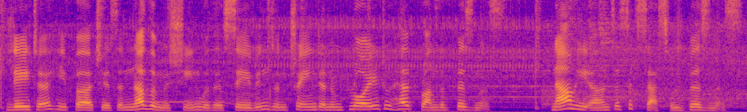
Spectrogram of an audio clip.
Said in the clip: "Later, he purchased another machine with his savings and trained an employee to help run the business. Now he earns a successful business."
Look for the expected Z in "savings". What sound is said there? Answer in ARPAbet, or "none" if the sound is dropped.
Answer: Z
